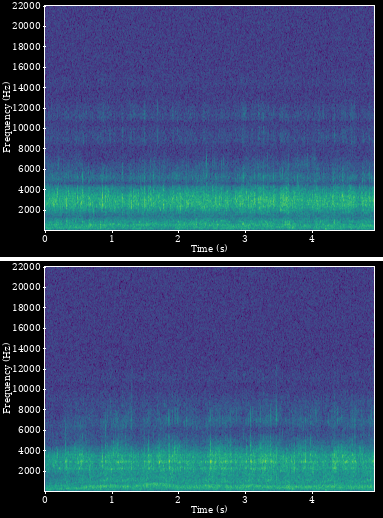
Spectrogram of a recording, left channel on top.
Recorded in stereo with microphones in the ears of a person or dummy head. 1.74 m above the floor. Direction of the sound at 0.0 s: 25° left (ahead or behind).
